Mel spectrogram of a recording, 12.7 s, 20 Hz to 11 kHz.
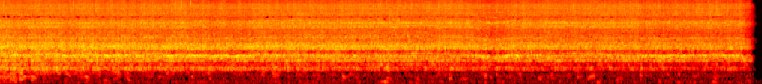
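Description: Breville Barista Express BES870's built-in conical burr grinder running, a steady whir as it grinds coffee beans into the portafilter.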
